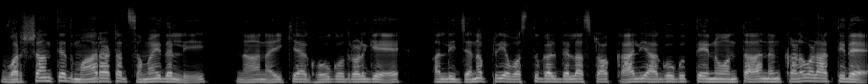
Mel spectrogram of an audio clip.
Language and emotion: Kannada, fearful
